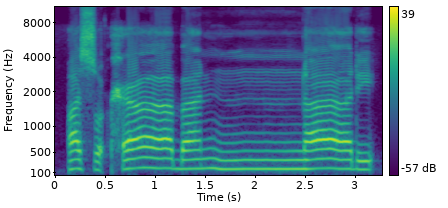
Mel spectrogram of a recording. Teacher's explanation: نون مشدد ہے، یہاں پہ غنہ کریں گے۔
